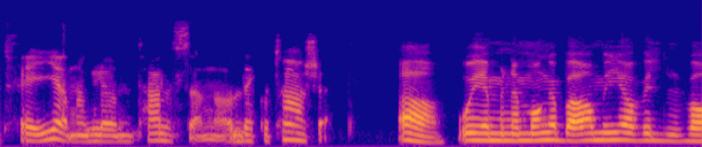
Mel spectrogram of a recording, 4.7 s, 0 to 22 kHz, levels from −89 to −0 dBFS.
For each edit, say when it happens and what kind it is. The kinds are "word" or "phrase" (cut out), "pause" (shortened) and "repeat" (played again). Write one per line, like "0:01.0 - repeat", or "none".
0:03.0 - pause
